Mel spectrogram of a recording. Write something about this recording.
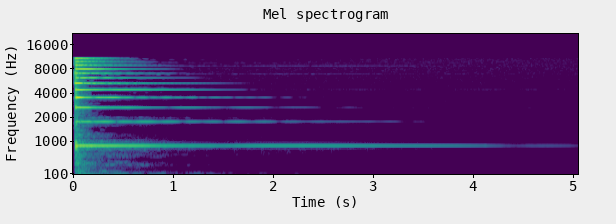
Harpsichord recorded with overhead mics
instrument, Harpsichord, stereo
